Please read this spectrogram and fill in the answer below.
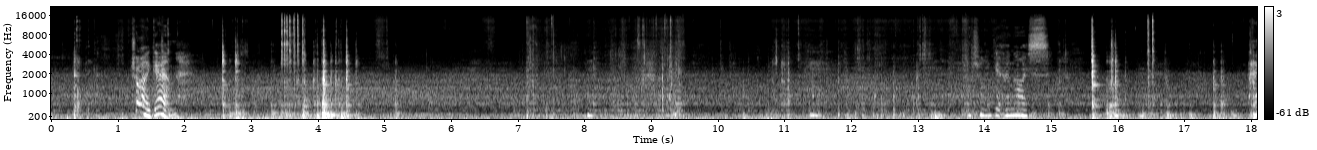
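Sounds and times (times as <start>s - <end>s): wind buffeting microphone: 0.0s - 18.0s
metal clicks and knocks: 2.5s - 5.7s, 15.0s - 18.0s
ratchet clattering on bolt: 2.6s - 5.3s, 15.1s - 17.8s.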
